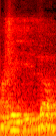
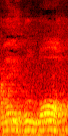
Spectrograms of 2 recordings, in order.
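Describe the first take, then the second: First: The word ends in i; Allah sounds thin. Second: The word ends in u; Allah sounds thick. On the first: "Kalau baca dengan kasrah dia jadi nipis ya" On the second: "dibaca dengan alaihu kerana nak mengagungkan"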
